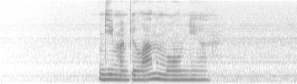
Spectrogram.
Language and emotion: Russian, neutral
